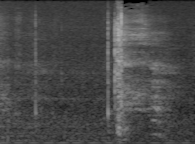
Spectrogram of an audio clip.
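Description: A steady low hum with two faint clicks, then one short sharp noise about one and a half seconds in.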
